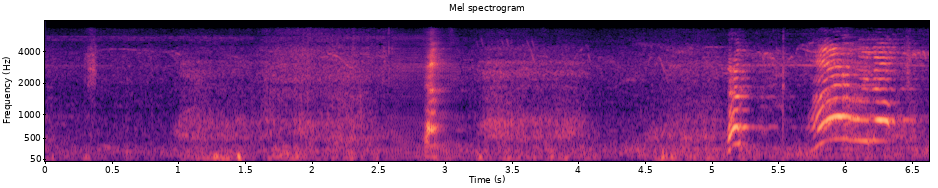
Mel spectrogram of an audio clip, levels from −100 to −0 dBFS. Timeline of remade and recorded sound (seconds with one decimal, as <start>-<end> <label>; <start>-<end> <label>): 0.0-2.6 recorded; 2.6-3.1 remade; 3.1-6.6 recorded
